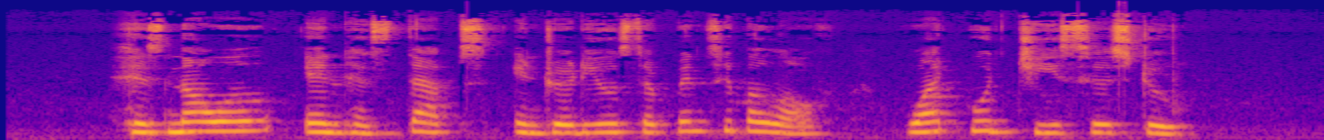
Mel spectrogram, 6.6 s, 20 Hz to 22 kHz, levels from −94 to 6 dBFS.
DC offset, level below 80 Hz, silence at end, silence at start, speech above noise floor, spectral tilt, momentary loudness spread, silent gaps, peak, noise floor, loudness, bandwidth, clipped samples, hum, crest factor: under 0.1%; -58 dBFS; 0.7 s; 0.6 s; 37 dB; -2.5 dB/octave; 9 LU; none; 0 dBFS; -53 dBFS; -15 LUFS; 16.5 kHz; under 0.1%; none; 16 dB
